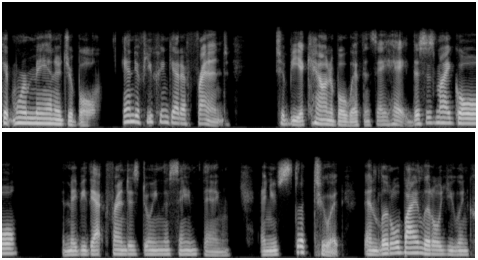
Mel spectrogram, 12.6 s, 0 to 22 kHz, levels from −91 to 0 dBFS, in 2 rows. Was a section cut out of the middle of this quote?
no; 0 cuts

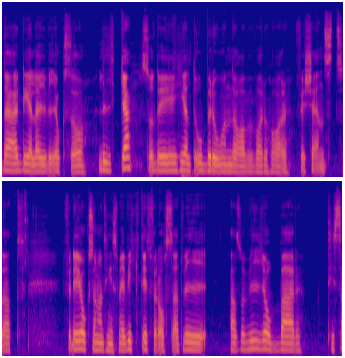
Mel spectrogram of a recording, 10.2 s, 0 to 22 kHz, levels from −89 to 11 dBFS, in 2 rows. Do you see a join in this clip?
no; 0 cuts

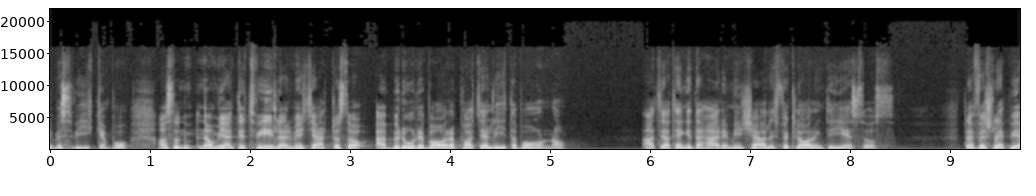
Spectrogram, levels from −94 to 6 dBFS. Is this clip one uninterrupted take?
no; 1 cut; at 1.3 s

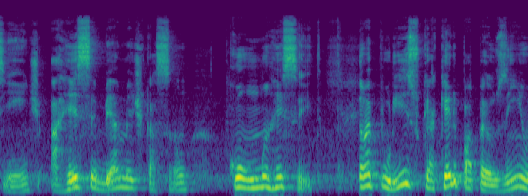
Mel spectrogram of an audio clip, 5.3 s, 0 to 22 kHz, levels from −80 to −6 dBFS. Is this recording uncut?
no; 1 cut; at 3.6 s

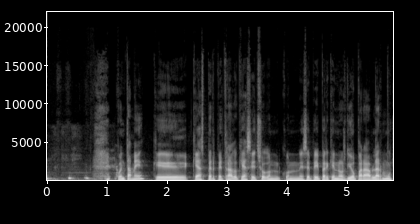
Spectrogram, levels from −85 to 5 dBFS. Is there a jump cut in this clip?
yes; 1 cut; at 1.1 s

